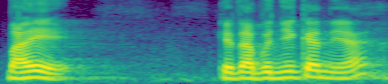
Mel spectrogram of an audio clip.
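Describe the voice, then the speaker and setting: A man teaching Quran pronunciation in a mosque hall, demonstrating letter sounds slowly and counting the class in before each repetition. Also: a little high, steady tone, darkish tone. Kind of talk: tajwid pronunciation lesson in a mosque study circle.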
